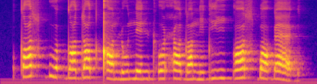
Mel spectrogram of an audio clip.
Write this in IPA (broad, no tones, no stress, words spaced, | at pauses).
tˤos ɠuɡdˤu dutˤǃɒnɽu nenʈʰoħɒ dɒnidji ɡɒsɓɒɠæɡ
